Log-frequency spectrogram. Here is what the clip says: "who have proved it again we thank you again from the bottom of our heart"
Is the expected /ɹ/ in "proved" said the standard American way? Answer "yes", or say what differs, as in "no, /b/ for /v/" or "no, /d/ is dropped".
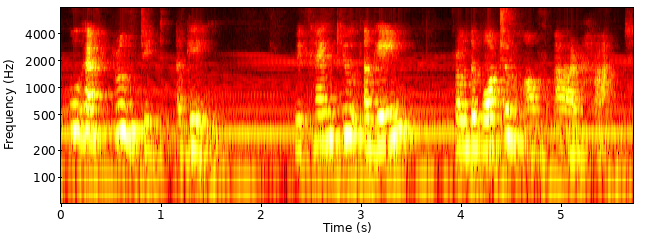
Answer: yes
